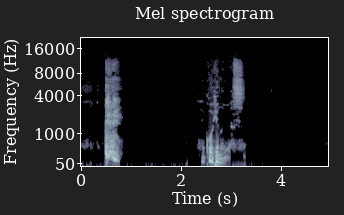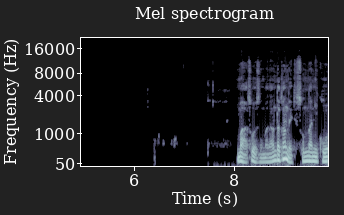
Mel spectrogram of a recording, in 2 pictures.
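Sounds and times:
short gruff throat clearing: 0.5 - 0.9
speech: 2.4 - 3.4, 8.1 - 9.8.

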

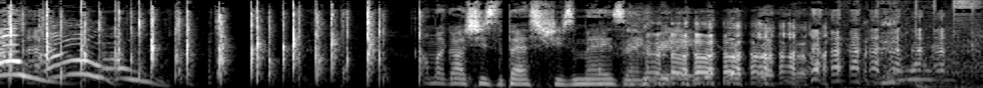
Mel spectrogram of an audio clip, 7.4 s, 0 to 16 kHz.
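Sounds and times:
sliding vocal whoops: 0.0 - 1.3
uneven hand clapping from a small group: 0.0 - 3.2
speech: 3.2 - 7.2
laughter: 4.7 - 7.3.

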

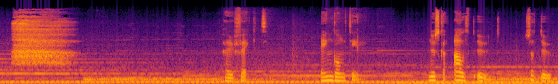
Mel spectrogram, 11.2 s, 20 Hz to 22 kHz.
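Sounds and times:
low steady hum: 0.0 - 11.1
deep breath in through the nose during a guided breathing exercise: 0.2 - 1.6
speech: 4.5 - 5.4, 6.4 - 7.4, 8.6 - 11.1.

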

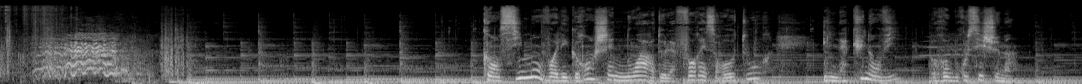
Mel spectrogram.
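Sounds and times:
pony galloping hoofbeats: 0.0 - 10.8
pony whinnying: 0.3 - 1.7, 9.0 - 10.0
speech: 4.9 - 10.2.

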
